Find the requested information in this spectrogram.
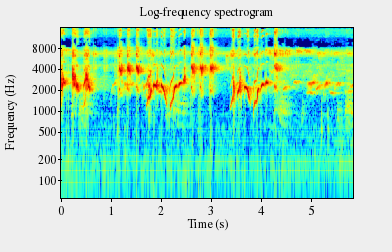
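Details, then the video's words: White-rumped shama delivering a fast, varied song to provoke other shamas: harsh chatters followed by dipping whistled phrases repeated several times, then softer twittering. "murai batu gacor AMPUH buat PANCINGAN murai batu agar bunyi"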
